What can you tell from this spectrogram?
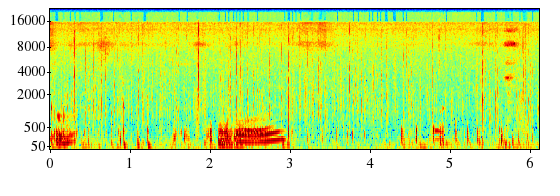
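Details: Gurgling, squeaking abdominal rumbles with a drawn-out tonal growl; ordinary stomach growling (borborygmi).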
